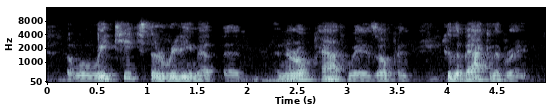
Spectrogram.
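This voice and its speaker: A man's somewhat breathy voice at a medium pitch, fairly quick in pace, with ordinary pitch variation. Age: 70s. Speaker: reading method author and teacher. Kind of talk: interview. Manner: halting.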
